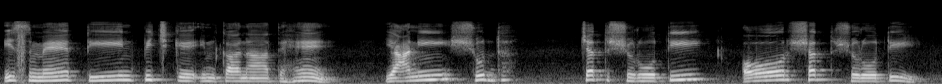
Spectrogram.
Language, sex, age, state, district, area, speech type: Urdu, male, 18-30, Uttar Pradesh, Siddharthnagar, rural, read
